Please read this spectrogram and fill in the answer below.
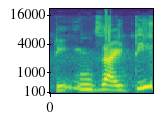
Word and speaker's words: anxiety: एंजाइटी एक word है, ANXIETY, एंजाइटी pronounce करेंगे।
